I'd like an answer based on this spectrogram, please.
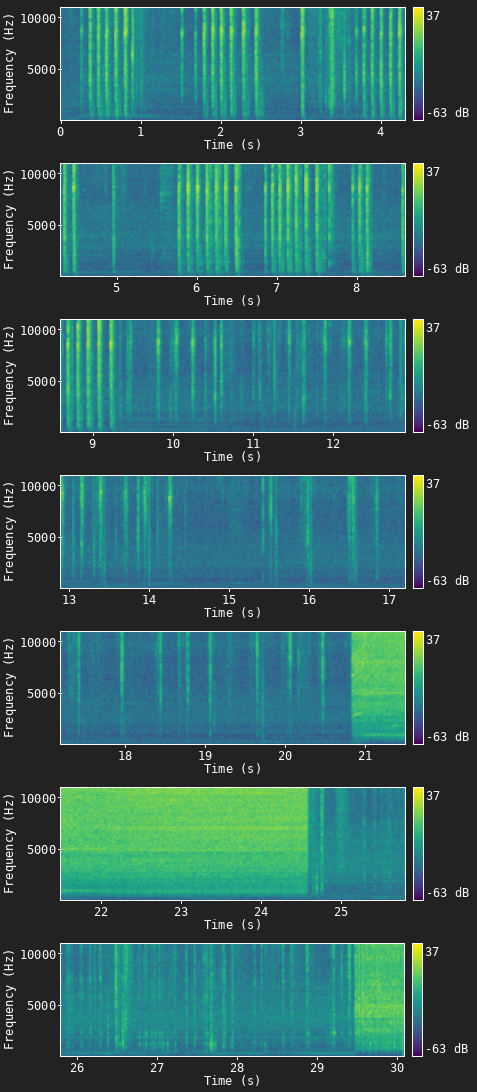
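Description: Woodworking at a bench: quick runs of sharp clicking and tapping from hand tools on wood, then a quiet stretch with light ticks. About two-thirds of the way in a loud, steady rushing noise runs for about four seconds, and it starts again at the very end.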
